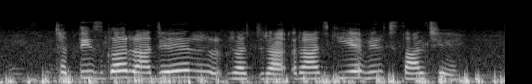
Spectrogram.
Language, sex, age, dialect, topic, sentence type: Magahi, female, 18-24, Northeastern/Surjapuri, agriculture, statement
